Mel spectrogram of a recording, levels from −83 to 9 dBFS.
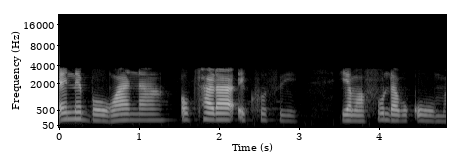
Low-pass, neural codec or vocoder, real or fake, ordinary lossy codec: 3.6 kHz; none; real; none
